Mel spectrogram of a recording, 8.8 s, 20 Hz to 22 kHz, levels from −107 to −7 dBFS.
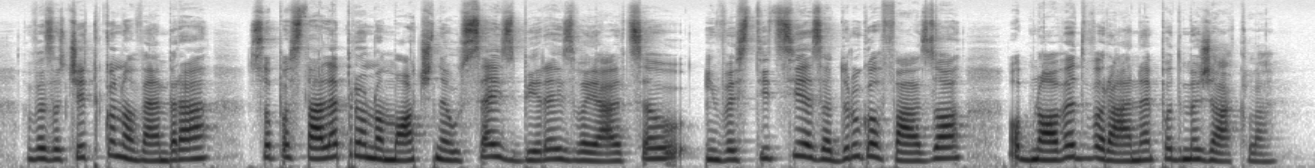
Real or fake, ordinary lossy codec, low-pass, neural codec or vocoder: real; none; none; none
